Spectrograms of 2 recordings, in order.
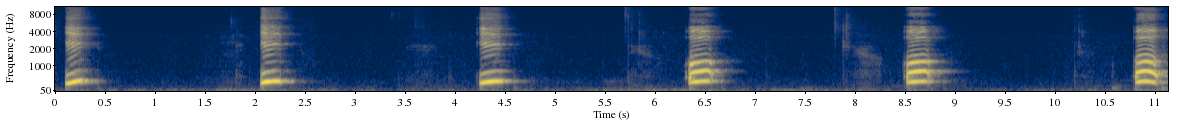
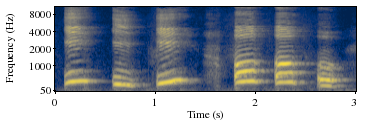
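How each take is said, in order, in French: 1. Les voyelles sont dites à un rythme plus lent. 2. Les voyelles sont dites à un rythme plus rapide.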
